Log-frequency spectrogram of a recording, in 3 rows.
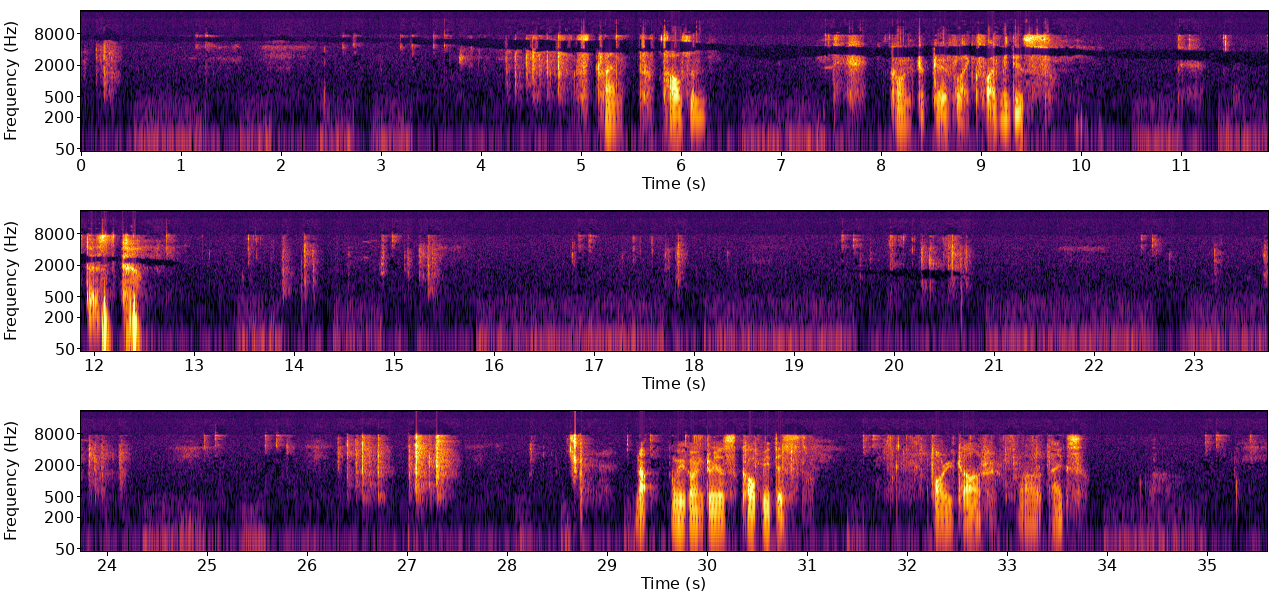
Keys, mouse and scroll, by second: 0.0 g, 2.7 click, 3.2 click, 3.5-5.3 drag, 4.5 KP_0, 4.6 KP_0, 11.0 click, 13.7 g, 15.2 g, 17.7 s, 20.2 r, 23.7 g, 25.6-27.2 drag, 26.6 KP_0, 29.1-29.4 middle drag, 30.4 shift+d, 32.1 alt+r, 32.9 r.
